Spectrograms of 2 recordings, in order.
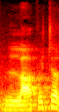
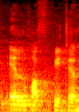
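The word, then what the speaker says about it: L'Hôpital: सबसे पहले आता है एल हॉस्पिटल रूल, जिसको हम लोग एक्चुअल में लापिटल रूल कहते हैं, लेकिन उसकी इंग्लिश जो है स्पेलिंग उससे लगता है कि ये एल हॉस्पिटल है।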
